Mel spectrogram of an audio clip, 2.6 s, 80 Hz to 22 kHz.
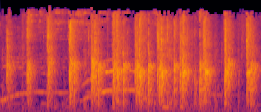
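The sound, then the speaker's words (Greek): A crowd applauds the 7th Gymnasium (secondary school) of Ilioupoli with steady, dense clapping throughout, joined by a few high whistle-like tones and cheers rising over the claps. “Λοιπόν, ένα χειροκρότημα για το 7ο γυμνάσιο Ηλιούπολης.”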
